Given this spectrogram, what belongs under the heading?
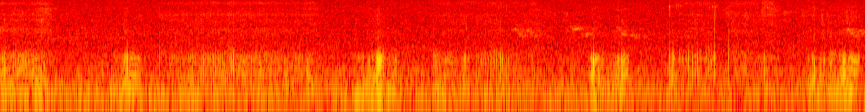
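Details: Snoring.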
